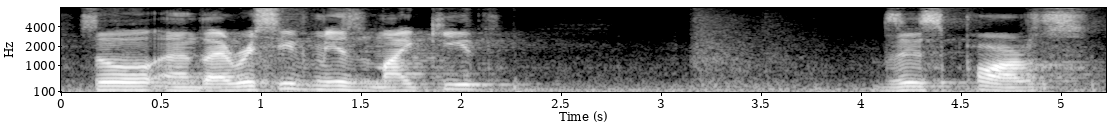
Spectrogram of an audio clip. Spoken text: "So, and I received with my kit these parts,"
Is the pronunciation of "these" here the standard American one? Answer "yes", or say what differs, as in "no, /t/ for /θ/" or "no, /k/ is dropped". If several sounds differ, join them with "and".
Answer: no, /s/ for /z/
